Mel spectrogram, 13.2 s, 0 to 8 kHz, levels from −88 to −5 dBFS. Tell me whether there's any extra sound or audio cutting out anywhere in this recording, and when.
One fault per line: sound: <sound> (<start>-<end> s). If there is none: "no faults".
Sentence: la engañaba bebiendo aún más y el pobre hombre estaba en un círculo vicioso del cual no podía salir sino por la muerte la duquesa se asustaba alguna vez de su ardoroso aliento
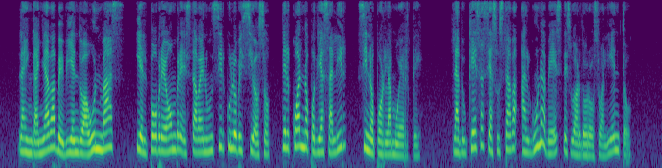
no faults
